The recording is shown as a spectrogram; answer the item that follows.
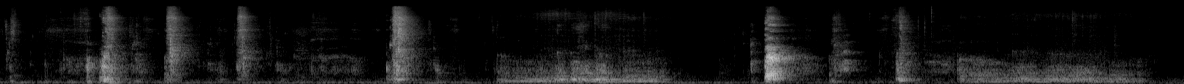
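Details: An angry Boston Terrier barking at a trash can gives sharp single barks about a second apart, with low growling between them.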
